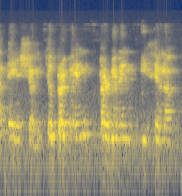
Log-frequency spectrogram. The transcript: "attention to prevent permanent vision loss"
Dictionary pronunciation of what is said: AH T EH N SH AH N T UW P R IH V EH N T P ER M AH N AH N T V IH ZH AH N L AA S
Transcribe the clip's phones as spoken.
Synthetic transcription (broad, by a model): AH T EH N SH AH N T UW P IH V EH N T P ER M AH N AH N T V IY S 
